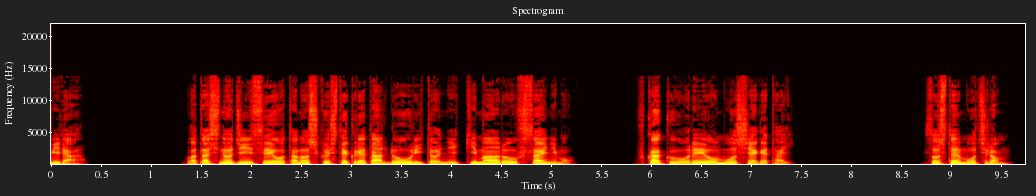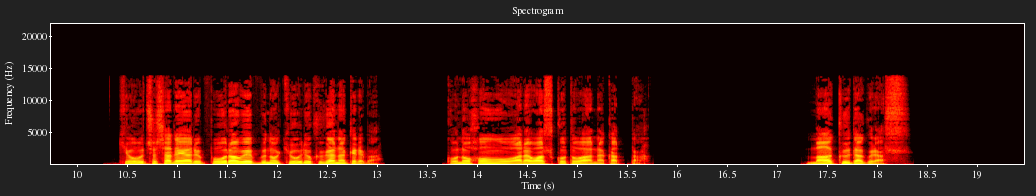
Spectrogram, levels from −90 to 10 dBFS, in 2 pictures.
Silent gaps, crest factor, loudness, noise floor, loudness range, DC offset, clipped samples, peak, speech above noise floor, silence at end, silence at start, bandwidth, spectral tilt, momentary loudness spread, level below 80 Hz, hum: 0.37-1.30 s, 5.26-5.82 s, 7.44-8.70 s, 9.62-10.26 s, 13.07-13.65 s, 15.76-17.24 s; 18 dB; -19 LUFS; under -90 dBFS; 6 LU; under 0.1%; under 0.1%; -2 dBFS; over 71 dB; 1.2 s; 0 s; 14 kHz; -6.5 dB/octave; 13 LU; -44 dBFS; none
